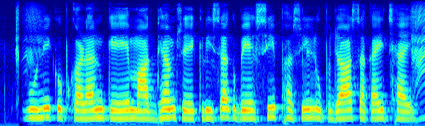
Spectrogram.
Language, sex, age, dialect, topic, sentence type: Maithili, female, 18-24, Southern/Standard, agriculture, statement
